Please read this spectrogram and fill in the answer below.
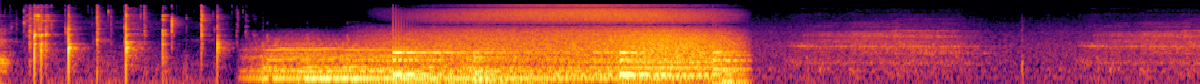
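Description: Film title music and sound effects: a quick run of sharp clicks or hits for about two seconds, then a loud sustained chord with hiss that swells in and cuts off suddenly about halfway through, followed by a faint quiet tone.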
